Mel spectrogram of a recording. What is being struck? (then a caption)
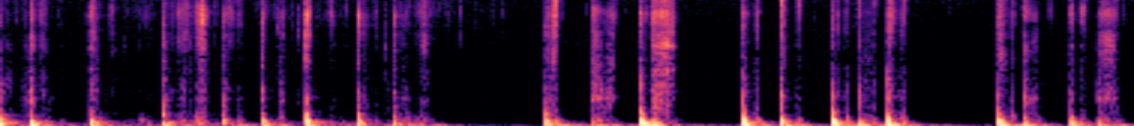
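Polyethylene foam box tapped with wooden brush handles. Two wooden brush handles tap and scrape along the top edge and sides of a large, white, hollow polyethylene foam box. The result is a series of quick, dull, low, hollow knocks with very short decay, coming in uneven bursts with two brief silent pauses.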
